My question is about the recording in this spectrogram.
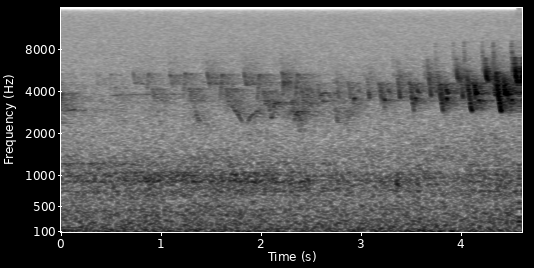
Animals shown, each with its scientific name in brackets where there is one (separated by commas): Ovenbird (Seiurus aurocapilla), Red-eyed Vireo (Vireo olivaceus), Scarlet Tanager (Piranga olivacea)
